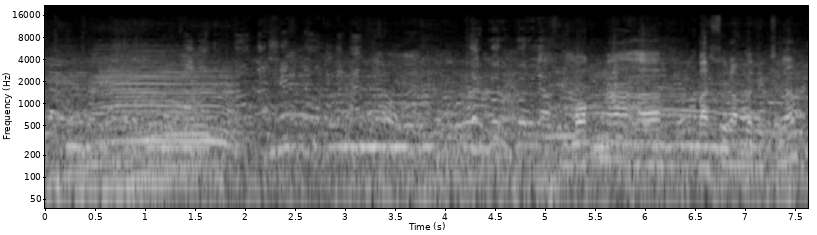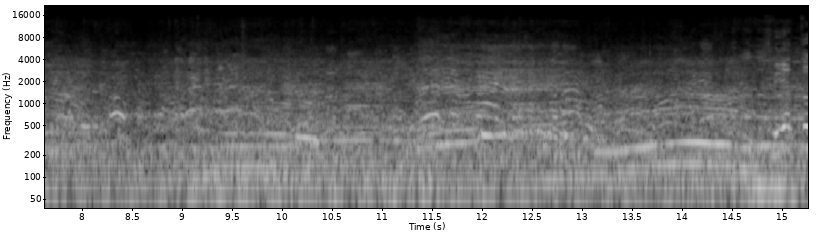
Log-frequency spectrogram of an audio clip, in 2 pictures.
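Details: Friesian and crossbred heifer calves at Raniganj haat cattle market, Dinajpur, on 29 January 2025; drawn-out, low, even moos rise repeatedly through a loud crowd of bargaining voices, with background music.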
